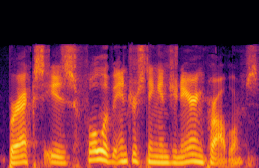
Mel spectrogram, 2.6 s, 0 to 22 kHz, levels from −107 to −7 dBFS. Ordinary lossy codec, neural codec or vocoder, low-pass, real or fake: AAC, 32 kbps; none; 7.2 kHz; real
